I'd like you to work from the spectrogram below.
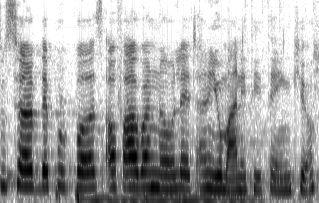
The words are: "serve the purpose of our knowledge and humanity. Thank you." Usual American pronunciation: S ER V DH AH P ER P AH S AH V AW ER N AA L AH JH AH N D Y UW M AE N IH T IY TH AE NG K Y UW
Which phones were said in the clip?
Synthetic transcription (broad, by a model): S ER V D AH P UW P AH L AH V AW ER N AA L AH JH AH N D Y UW M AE N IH T IY T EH NG K Y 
